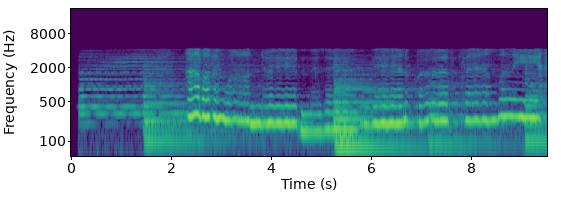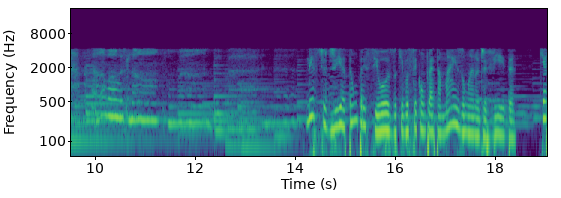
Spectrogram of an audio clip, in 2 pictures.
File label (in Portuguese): NEUTRO (F)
